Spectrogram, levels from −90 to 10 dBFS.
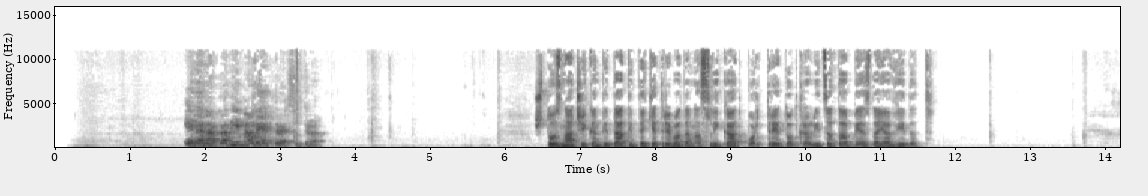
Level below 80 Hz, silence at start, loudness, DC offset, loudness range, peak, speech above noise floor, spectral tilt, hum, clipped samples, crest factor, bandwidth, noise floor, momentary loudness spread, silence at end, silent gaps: -66 dBFS; 1.75 s; -22 LUFS; under 0.1%; 10 LU; -4 dBFS; 54 dB; -3 dB/octave; none; under 0.1%; 22 dB; 12 kHz; -75 dBFS; 10 LU; 2.5 s; none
